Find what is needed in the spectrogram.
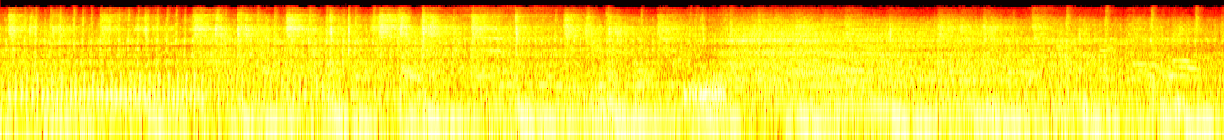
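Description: Enduro motorcycle engine running at low revs while the bike rolls slowly, with music playing over it.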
